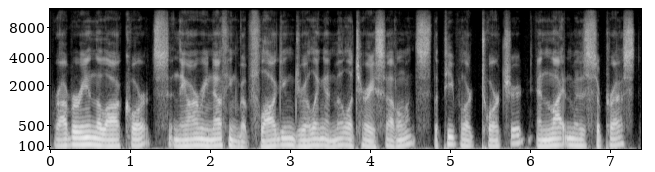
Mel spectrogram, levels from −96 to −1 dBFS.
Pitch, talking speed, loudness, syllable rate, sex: 110 Hz, 180 wpm, -16 LUFS, 5.9 syllables/s, male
